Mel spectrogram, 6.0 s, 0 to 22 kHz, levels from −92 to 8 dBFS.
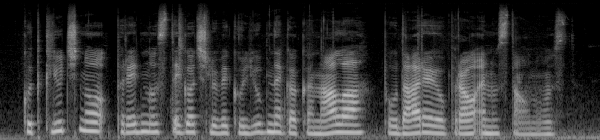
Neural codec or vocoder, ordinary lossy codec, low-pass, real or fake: none; none; 19.8 kHz; real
